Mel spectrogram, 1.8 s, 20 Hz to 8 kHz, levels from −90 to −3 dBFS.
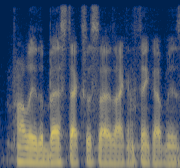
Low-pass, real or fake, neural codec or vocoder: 7.2 kHz; fake; codec, 16 kHz in and 24 kHz out, 1 kbps, XY-Tokenizer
